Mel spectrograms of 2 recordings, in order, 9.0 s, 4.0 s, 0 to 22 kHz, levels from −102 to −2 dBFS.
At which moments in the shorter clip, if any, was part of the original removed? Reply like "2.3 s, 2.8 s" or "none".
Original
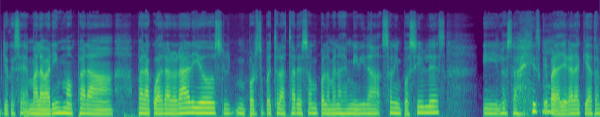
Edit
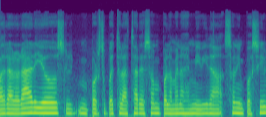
none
